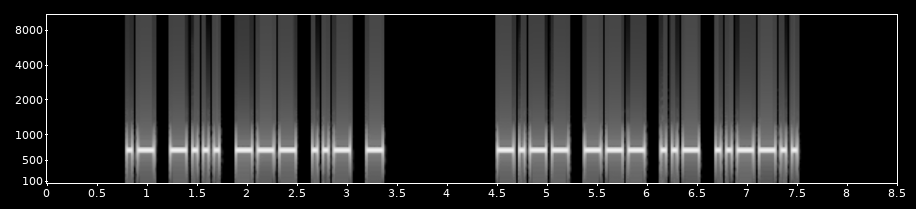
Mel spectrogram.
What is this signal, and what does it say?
Morse code, heard as a keyed tone, about 22 wpm, 700 Hz. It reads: ABOUT YOU?
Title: 3x Word-Spacing - Sentences from Top 100 Words - 22wpm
